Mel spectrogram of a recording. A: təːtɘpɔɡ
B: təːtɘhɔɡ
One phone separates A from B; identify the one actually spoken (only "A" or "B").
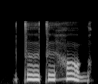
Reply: B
